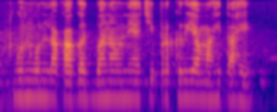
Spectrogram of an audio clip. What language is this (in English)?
Marathi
